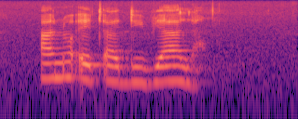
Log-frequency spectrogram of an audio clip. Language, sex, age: Northern Sotho, female, 21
